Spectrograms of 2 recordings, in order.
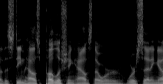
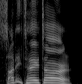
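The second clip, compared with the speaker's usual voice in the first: mock German battlefield call, slow and high; German soldiers' shout; 13 semitones higher, 5 dB louder, slower than usual. Imitating game soldiers calling Sonny Tater, in a mock accent. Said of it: "all you hear is".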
